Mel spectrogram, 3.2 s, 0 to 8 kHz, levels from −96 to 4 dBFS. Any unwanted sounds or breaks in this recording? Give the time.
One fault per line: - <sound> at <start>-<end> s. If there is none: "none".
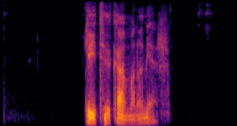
none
